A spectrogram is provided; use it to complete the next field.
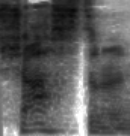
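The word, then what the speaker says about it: śāstra: Sanskrit library of texts shastra text scriptures. There's two words in Sanskrit shastra and shastra. Shastra with a long a with there's a line over the a shastra refers to wisdom teachings.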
